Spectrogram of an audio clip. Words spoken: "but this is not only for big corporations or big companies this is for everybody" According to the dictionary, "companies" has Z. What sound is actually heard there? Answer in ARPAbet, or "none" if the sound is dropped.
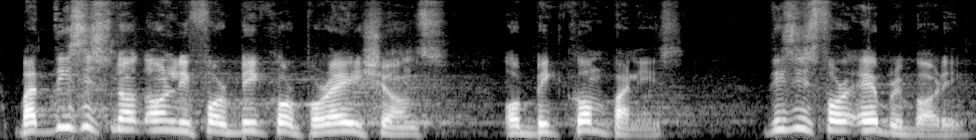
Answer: S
